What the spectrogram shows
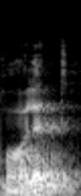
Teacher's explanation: തായിന് ഹംസ് നൽകി ഖാലത് എന്ന് പറയുക.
